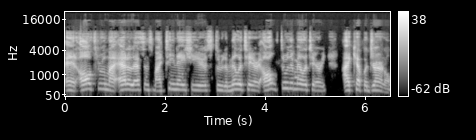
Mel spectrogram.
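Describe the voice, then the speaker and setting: A woman talks at a moderate pace in a fairly high pitch with ordinary pitch variation. She has a plain, everyday voice. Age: 60s. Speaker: author and military retiree. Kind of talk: interview.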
